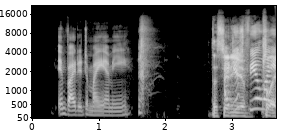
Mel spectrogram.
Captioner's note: laughs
